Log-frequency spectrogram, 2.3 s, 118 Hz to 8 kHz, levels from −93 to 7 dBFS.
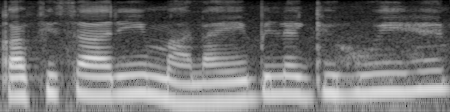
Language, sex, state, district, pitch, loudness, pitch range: Hindi, female, Chhattisgarh, Bilaspur, 230 Hz, -14 LUFS, 220-240 Hz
